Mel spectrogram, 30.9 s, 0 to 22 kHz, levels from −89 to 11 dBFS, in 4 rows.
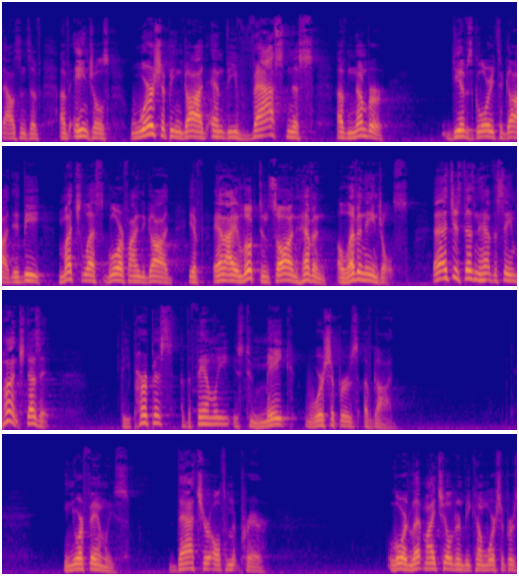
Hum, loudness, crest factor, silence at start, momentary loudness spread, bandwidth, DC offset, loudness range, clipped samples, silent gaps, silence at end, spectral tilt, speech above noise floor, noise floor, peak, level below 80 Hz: none; -24 LUFS; 20 dB; 0 s; 16 LU; 14.5 kHz; under 0.1%; 10 LU; under 0.1%; none; 0 s; -6 dB/octave; 42 dB; -65 dBFS; -4 dBFS; -62 dBFS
